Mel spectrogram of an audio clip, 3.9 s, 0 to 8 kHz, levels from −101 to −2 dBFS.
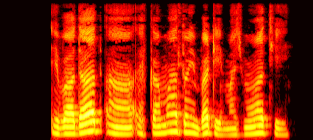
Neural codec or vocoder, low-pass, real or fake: none; 7.2 kHz; real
